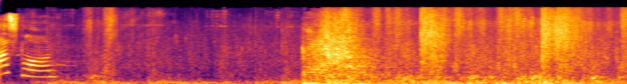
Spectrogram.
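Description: Magic spells and weapons clash and burst in a fight.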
